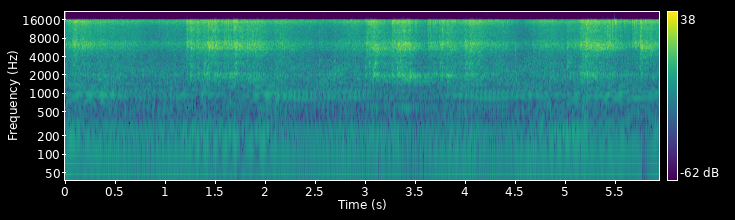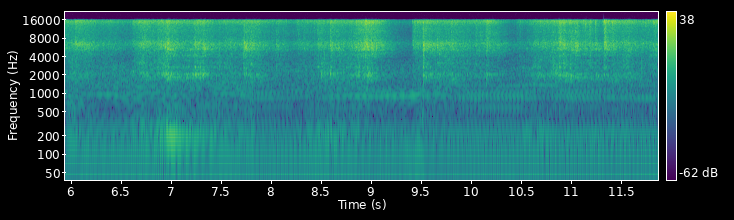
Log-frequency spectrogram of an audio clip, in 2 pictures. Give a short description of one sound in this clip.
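A string trimmer slashes through grass and weeds.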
